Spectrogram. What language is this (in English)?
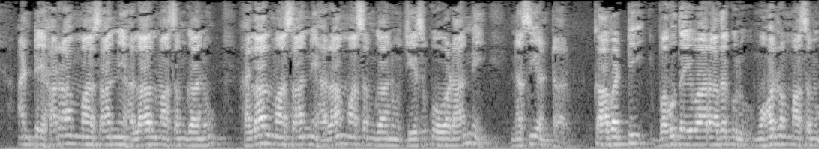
Telugu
